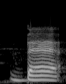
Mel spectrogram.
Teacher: அப்ப எதுவுமே இல்லாம இருந்துச்சுன்னா எப்படி சொல்லணும்னா ப அப்படின்னு இரண்டு உதடுகளையும் ஒட்டி ப அப்படின்னு நம்ம சொல்லணும்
